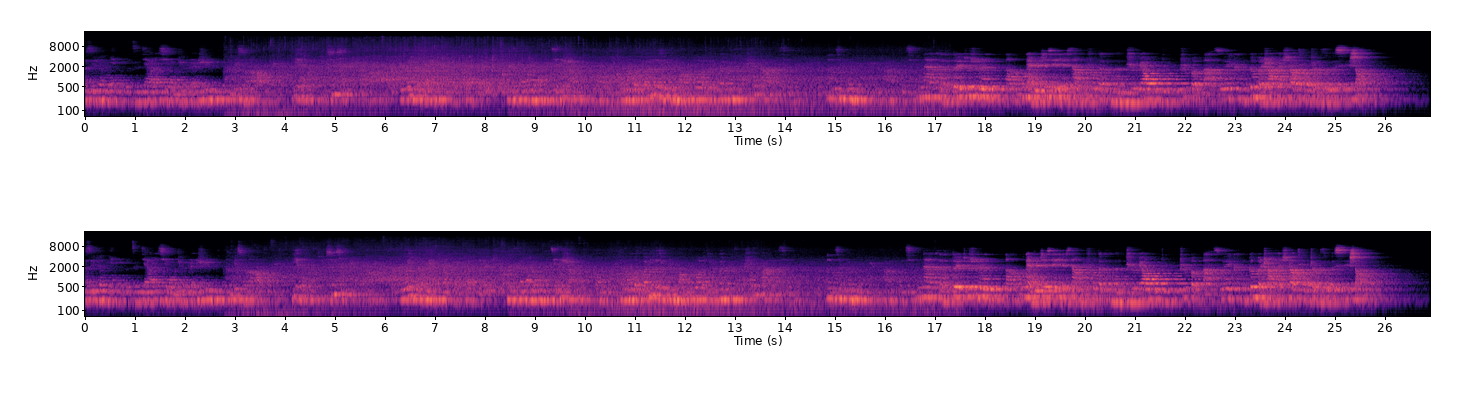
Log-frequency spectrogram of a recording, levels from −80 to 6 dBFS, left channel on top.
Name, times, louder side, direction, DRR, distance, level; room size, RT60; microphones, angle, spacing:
voice 1, 0.0-3.7 4.1-16.8 17.1-17.3, right 1 dB, 30° right, -6 dB, 0.4 m, -32 dB
sound 1, 2.8-17.3, left 1 dB, 60° left, 0.4 m, -37 dB
voice 2, 14.8-15.3 16.6-25.6, right 1 dB, 70° right, -6 dB, 0.6 m, -27 dB
3.3 x 2.3 x 2.4 m, 2.4 s
head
